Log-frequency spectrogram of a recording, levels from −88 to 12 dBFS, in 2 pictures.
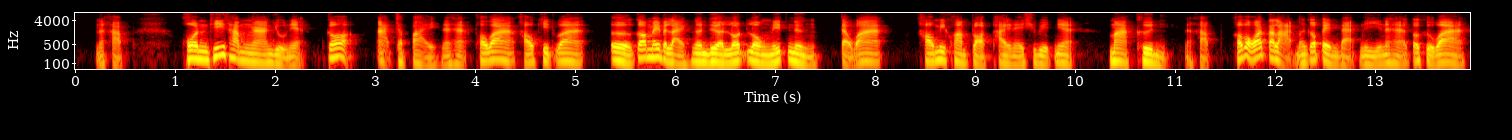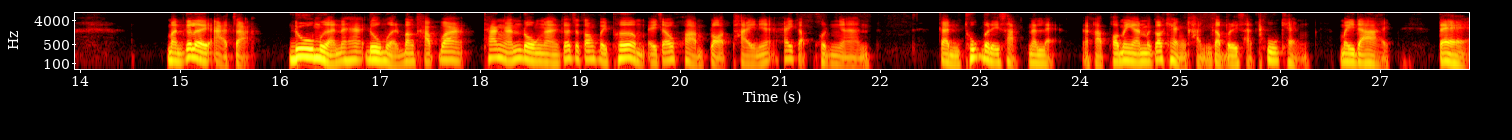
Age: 30-49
